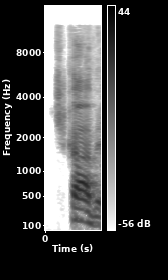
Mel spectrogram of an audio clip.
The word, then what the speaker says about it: ciekawe: Ciekawe. Ciekawe.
